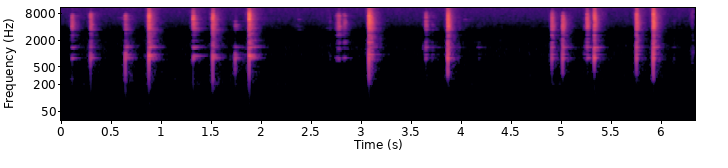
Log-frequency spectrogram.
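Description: A tall, hollow printed metal Ceylon tea tin, held on its side, is scratched and rubbed with fingernails along its surface. About 18 quiet, short scraping bursts come in irregular clusters, each with a bright hiss and a faint metallic ping near 900 Hz that dies away almost at once.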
